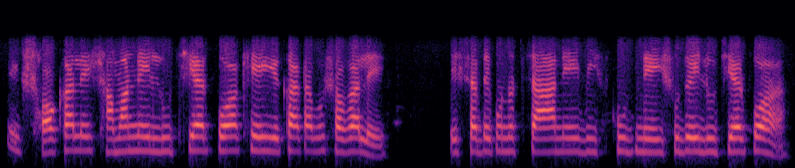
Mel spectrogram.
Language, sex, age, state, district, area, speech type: Bengali, male, 18-30, West Bengal, South 24 Parganas, rural, conversation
